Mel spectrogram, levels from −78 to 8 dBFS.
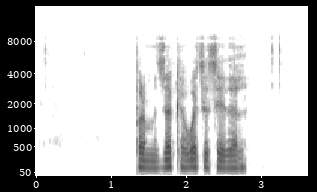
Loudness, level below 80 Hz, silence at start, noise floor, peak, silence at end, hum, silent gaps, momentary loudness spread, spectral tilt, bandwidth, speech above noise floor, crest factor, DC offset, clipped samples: -25 LUFS; -64 dBFS; 1.35 s; -80 dBFS; -6 dBFS; 0.85 s; none; none; 23 LU; -4.5 dB/octave; 9.4 kHz; 55 dB; 24 dB; under 0.1%; under 0.1%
